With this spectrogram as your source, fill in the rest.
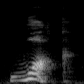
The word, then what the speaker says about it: walk: You're going to see that LK pattern at the end of words. When you see the LK pattern, that L is either going to be silent or barely heard, so it's very unstressed, like walk, talk, or chalk.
